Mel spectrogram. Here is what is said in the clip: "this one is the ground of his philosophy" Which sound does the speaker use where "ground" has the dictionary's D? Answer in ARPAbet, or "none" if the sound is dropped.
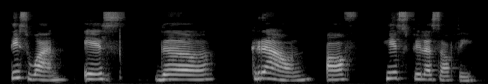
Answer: none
